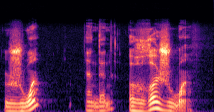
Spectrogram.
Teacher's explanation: when you get this O-I-N combination of letters, you get the sound ouin.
